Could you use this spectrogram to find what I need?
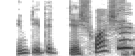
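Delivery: rising inflection. Retelling repeating her request back to her, with a rising questioning repeat. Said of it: "say them with an upward inflection".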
